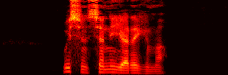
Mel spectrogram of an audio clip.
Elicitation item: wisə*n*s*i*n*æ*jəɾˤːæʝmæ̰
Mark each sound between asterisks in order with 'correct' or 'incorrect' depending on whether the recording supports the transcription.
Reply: correct, incorrect, incorrect

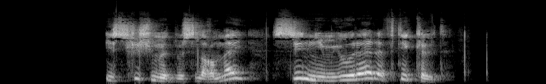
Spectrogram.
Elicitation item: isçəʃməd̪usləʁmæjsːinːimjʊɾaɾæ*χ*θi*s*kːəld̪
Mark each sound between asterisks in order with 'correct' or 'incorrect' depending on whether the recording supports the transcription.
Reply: incorrect, incorrect

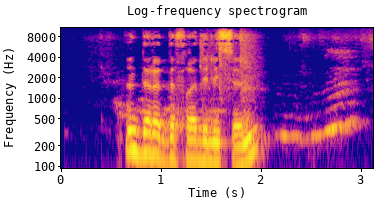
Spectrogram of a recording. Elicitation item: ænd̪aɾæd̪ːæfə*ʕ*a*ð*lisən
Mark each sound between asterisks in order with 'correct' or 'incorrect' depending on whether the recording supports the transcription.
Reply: incorrect, correct

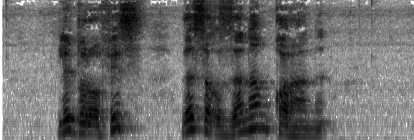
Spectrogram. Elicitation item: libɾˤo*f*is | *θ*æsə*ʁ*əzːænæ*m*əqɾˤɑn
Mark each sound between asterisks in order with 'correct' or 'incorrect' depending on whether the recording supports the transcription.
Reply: correct, incorrect, correct, correct

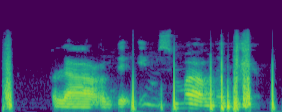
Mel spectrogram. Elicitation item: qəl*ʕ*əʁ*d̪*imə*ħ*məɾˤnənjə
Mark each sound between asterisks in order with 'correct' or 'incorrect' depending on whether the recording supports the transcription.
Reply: correct, correct, incorrect

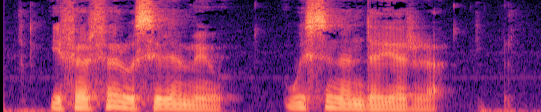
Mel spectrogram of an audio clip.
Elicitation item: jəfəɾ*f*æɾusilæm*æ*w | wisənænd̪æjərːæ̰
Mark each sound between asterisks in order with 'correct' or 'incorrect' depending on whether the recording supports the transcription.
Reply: correct, incorrect

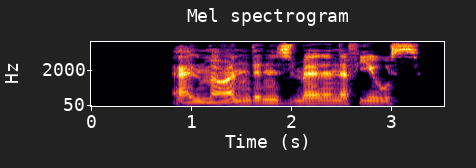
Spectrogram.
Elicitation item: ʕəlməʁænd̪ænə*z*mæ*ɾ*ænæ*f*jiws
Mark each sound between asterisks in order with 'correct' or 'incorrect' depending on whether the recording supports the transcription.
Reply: correct, correct, correct

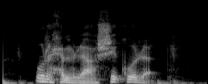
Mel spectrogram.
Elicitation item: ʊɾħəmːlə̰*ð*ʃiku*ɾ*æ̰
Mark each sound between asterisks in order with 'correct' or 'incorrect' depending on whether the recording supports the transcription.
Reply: incorrect, incorrect

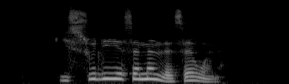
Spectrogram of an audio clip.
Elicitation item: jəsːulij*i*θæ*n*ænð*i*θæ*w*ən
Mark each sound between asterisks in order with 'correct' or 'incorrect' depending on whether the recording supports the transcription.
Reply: incorrect, incorrect, incorrect, correct

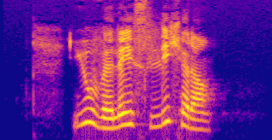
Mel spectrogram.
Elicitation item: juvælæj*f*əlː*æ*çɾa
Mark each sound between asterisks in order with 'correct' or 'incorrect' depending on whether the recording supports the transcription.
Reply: incorrect, incorrect

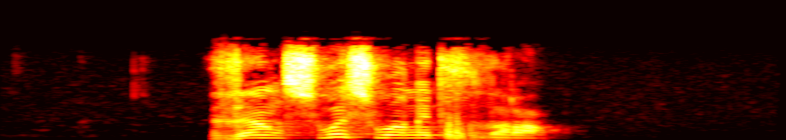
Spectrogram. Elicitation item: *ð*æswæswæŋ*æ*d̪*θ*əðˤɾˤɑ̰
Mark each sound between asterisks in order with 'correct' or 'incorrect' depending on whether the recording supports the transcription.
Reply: correct, incorrect, correct

